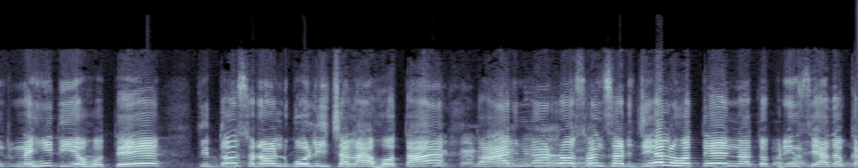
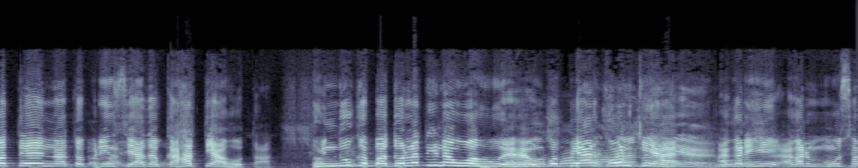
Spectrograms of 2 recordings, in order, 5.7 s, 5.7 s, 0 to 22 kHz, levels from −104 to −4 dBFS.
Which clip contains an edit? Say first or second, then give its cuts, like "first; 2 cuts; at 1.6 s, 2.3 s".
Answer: second; 1 cut; at 2.1 s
